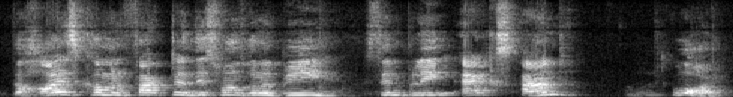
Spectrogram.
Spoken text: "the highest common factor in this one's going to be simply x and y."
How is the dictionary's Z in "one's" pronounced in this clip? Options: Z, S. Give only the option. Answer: Z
